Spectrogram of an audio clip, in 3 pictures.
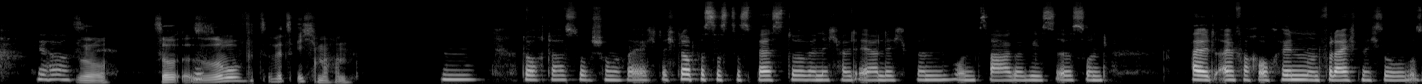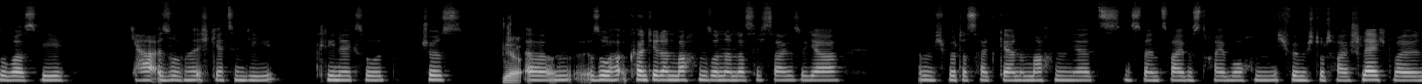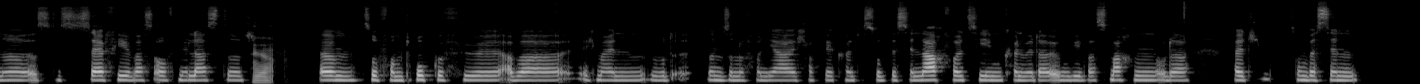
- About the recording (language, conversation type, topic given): German, advice, Wie führe ich ein schwieriges Gespräch mit meinem Chef?
- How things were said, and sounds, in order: laughing while speaking: "Ja"; other background noise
